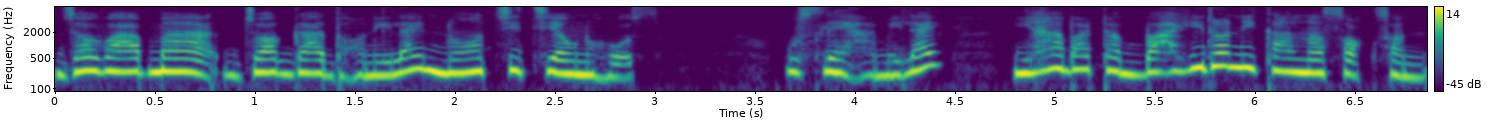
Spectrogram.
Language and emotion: Nepali, fearful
